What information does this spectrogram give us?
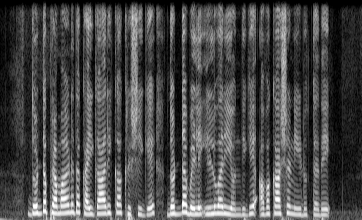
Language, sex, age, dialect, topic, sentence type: Kannada, female, 51-55, Coastal/Dakshin, agriculture, statement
